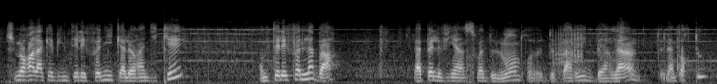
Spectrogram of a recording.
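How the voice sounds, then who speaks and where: An actress playing a defiant, evasive young runaway daughter in a 1970s film drama. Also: female voice, on the low side, brisk, vocal fry. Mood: confessing, earnest. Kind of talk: 1970s French-language film drama acting. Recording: faintly noisy old film soundtrack.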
